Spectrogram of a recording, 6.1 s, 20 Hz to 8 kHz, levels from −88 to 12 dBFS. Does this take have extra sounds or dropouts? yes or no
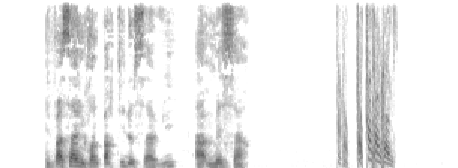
yes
